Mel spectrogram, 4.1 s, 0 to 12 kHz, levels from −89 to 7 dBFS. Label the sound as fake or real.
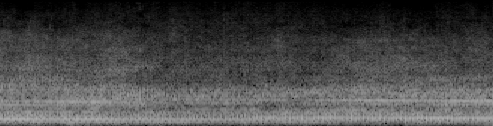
fake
